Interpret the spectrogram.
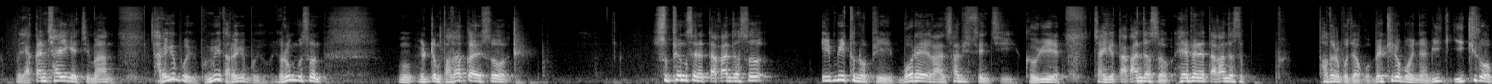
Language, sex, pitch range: Korean, male, 100-160 Hz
